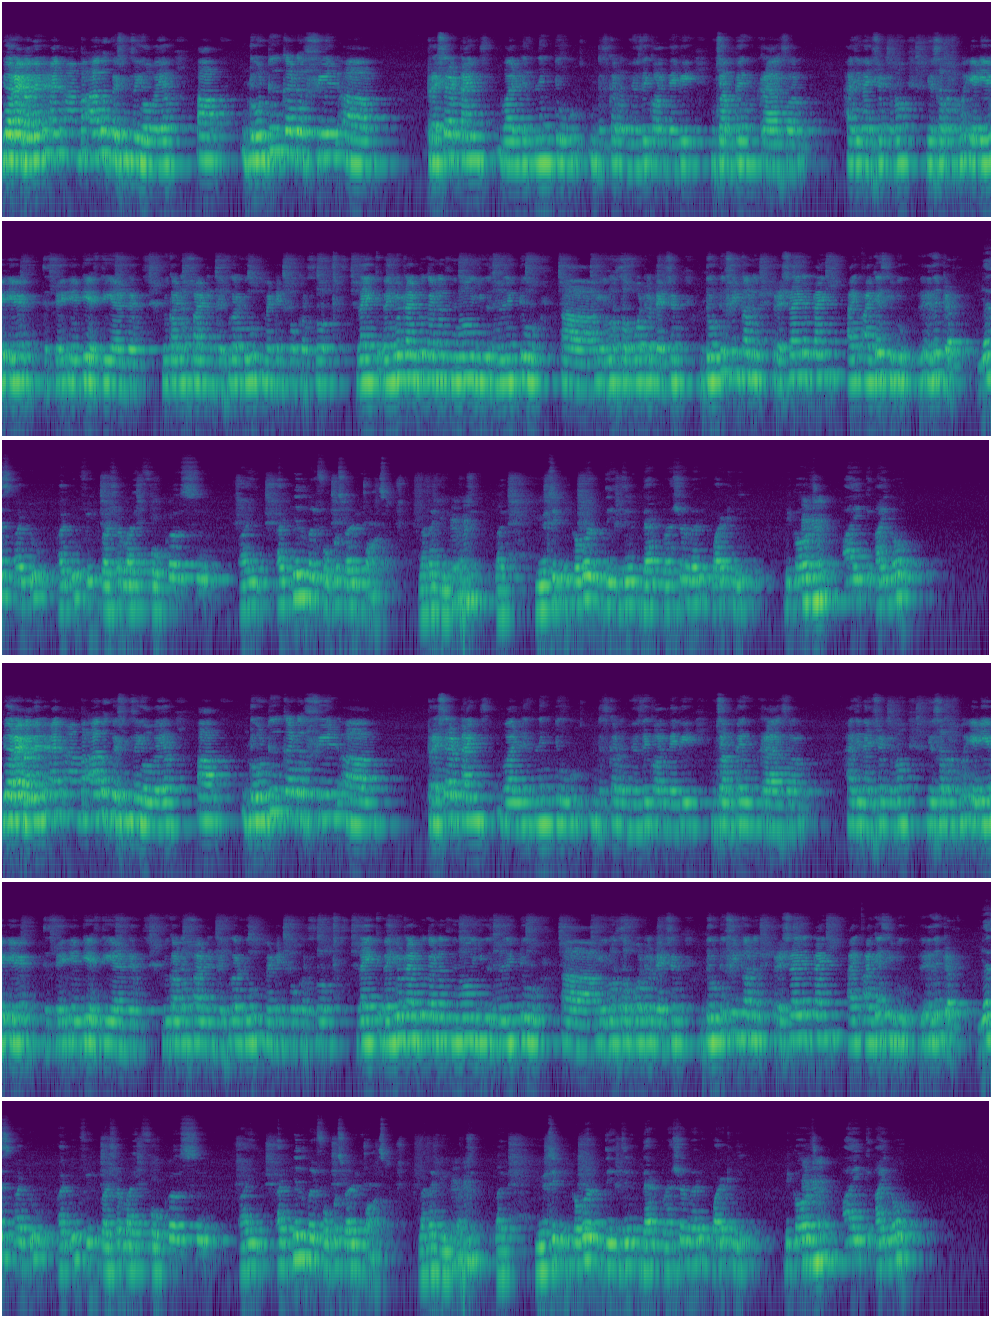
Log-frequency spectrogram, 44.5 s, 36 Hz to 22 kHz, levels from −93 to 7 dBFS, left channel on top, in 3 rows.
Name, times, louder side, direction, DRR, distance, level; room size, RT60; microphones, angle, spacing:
voice 1, 0.0-2.6 2.9-3.3 3.6-5.6 6.4-10.3 10.6-12.0 12.7-19.7 20.1-22.9 23.2-25.0 25.3-29.1 36.4-36.9 37.3-37.4 41.7-42.1, left 2 dB, 90° left, -7 dB, 0.7 m, -27 dB
voice 2, 29.5-32.8 33.2-35.4 35.9-36.6 37.1-37.3 37.7-40.8 41.4-41.9 42.3-43.2, equal, 20° right, 0 dB, 0.5 m, -28 dB
2.6 x 2.3 x 2.8 m, 0.80 s
head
